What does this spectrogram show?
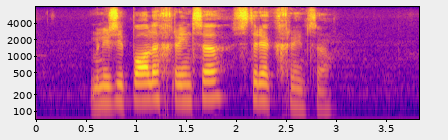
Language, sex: Afrikaans, male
